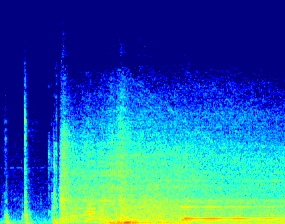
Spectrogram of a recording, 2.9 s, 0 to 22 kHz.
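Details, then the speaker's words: BMW 335i after replacing and INPA-coding two leaking injectors that had caused rich, over-fuelled starts: short crank, immediate catch, smooth even idle with no misfire or hunting; normal start, fault fixed. "Yeah, that started right up, no problems."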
